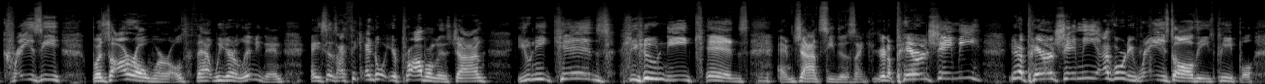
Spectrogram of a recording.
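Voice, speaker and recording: A man with a raspy, worn-out voice talks through a wrestling review in one unbroken take. His voice sits high and sharp-edged. He rambles into jokes at his own expense, and coughs break in now and then. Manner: jokey, self-mocking, rambling asides. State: hoarse, recovering voice, coughing. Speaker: wrestling review channel host.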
